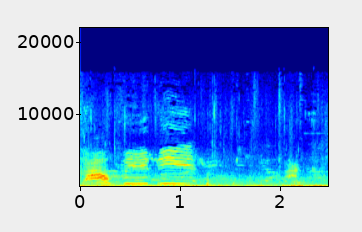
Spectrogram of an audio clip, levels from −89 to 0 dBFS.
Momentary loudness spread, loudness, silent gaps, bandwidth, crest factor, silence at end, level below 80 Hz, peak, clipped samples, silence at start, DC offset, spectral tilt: 15 LU; -28 LUFS; none; 15 kHz; 16 dB; 0 s; -30 dBFS; -10 dBFS; under 0.1%; 0 s; under 0.1%; -4 dB/octave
